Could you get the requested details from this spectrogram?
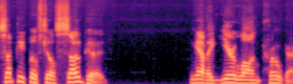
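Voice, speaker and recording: An ordinary speaking voice moves at a moderate pace with ordinary pitch variation. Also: man, very clean recording, silent background. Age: 60s. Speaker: energy healing practitioner. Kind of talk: interview.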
